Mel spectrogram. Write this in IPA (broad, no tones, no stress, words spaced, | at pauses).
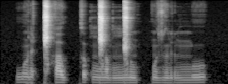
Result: wũɾɐǁʰaw kːœpŋ͡ǁamŋ͡ǁũ pːũzũrmːu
